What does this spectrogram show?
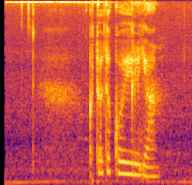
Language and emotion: Russian, neutral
